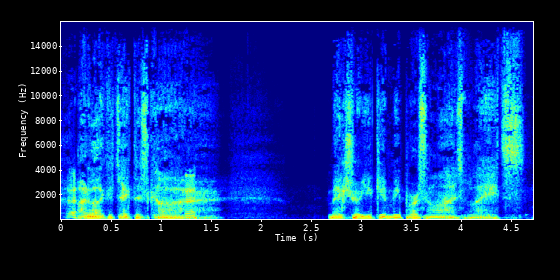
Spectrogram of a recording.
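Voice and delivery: lightly voiced Batman ordering plates; Batman at the DMV. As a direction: play a gruff caped hero asking for plates.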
